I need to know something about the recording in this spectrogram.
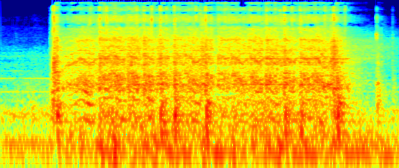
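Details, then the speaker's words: Original Land Rover Discovery that would not run, with a fuel pressure gauge on the test port; steady starter cranking at about three beats a second with no firing, and the gauge shows no fuel pressure, so owner will add fuel and retest. "It doesn't show any fuel pressure on the gauge, So I'm going to run and get some fuel, put it in here, and test it again."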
